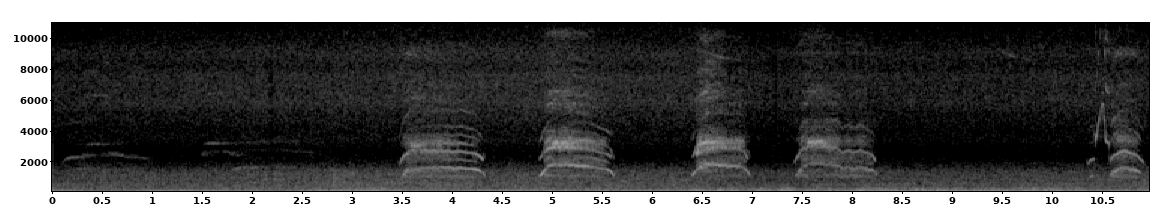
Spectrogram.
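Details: Northern goshawk at a nest in Riga, Latvia, on 19 June 2017 at 14:59, as the female brings prey and then flies from her chick; a series of five arched, whining calls about a second apart over a constant low electrical hum.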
